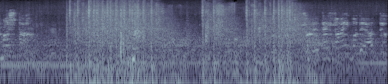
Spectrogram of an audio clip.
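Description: A laser gun fires in rapid zapping bursts.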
